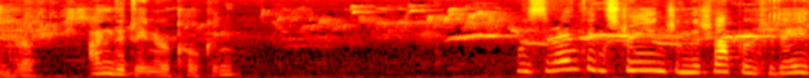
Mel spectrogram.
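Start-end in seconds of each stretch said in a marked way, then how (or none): 3.4-5.4 high, louder asking voice; girl's eager question. Acted. Miss Pleasant, eager, asking her sister about the chapel. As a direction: ask it bright and lifted, eager for news.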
